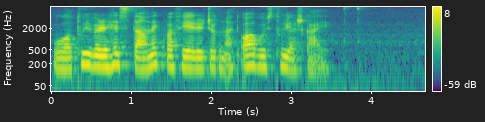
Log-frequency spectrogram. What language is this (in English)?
Faroese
